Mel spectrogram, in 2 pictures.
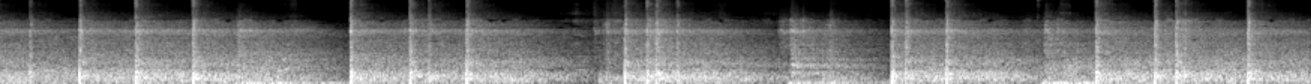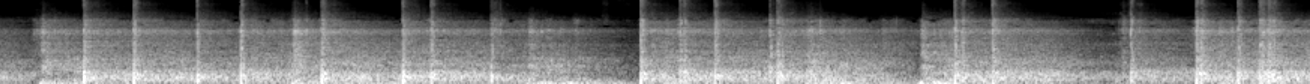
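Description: Aerial fireworks bursting overhead in a loud, unbroken barrage of sharp bangs and crackles, several a second.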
